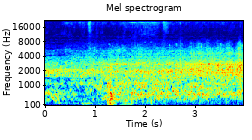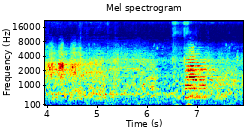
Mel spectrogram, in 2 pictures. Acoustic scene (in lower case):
residential area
